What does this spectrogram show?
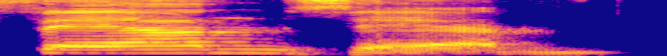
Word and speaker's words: Fernsehen: 근데 분리동사는 방금 본 것처럼 Fernsehen 에서 이 애초에 발음을 할 때조차 그 앞에 전철의 의미가 중요하기 때문에 거기에 강세를 먼저 줘서 발음하고요.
